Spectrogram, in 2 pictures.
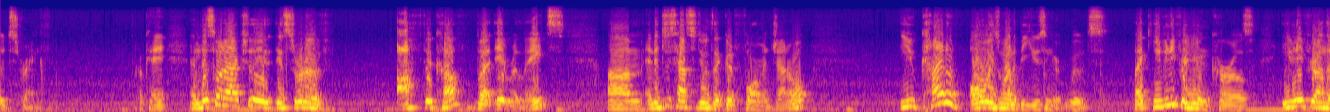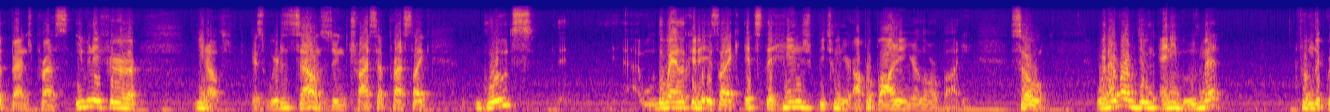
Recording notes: AUDIO RENDERING ERROR* the issue has been solved! This episode does not have the best audio quality.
